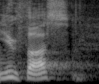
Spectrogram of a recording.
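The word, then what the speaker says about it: euthus (εὐθύς): It's pronounced euthus, and that means immediately.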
